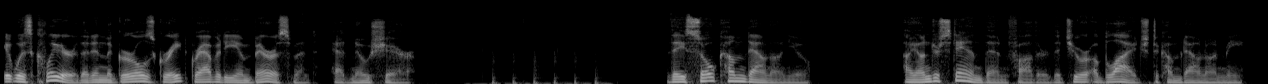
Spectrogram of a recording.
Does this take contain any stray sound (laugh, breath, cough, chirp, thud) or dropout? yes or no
yes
